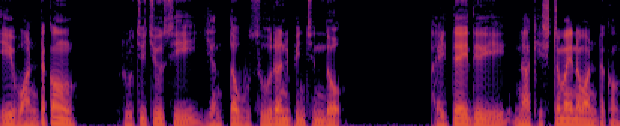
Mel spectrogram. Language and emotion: Telugu, sad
